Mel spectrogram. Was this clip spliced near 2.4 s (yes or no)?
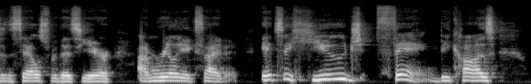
yes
